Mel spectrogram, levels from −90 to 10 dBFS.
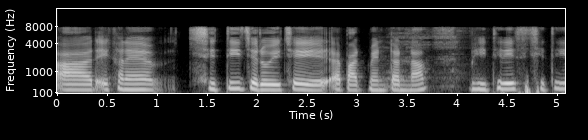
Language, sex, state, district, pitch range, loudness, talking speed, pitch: Bengali, female, Chhattisgarh, Raipur, 190-220 Hz, -16 LUFS, 85 wpm, 205 Hz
